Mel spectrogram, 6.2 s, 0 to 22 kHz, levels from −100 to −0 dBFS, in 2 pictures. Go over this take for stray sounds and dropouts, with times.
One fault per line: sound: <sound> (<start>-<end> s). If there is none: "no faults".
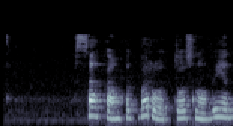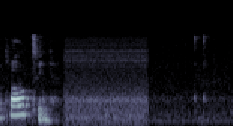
no faults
